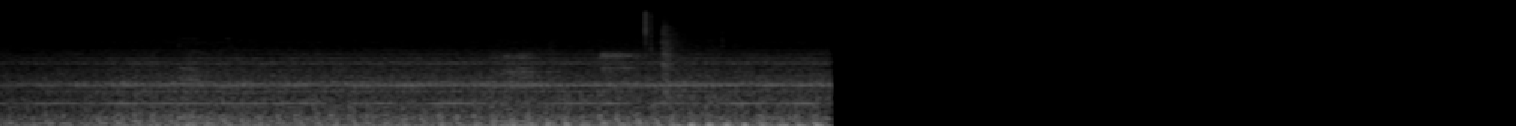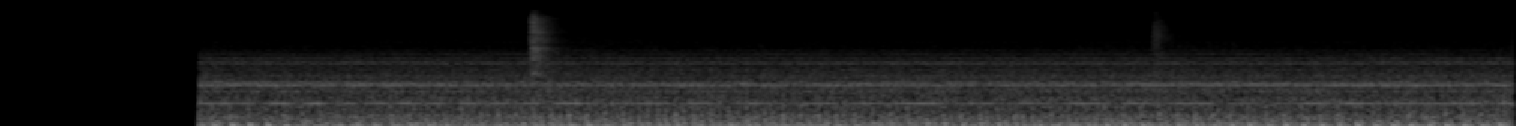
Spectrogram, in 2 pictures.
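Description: Chinook helicopter in the flight simulator DCS World, a steady droning rotor and engine hum with a whining tone, cut by a few seconds of total silence before resuming, no talk.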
